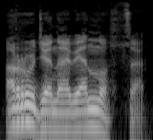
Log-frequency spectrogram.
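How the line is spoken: Mocking snort. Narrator (Russian): насмешливо фыркнул Кроу

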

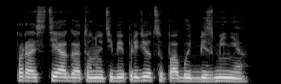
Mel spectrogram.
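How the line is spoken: Shouted while moving. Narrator (Russian): на ходу крикнул он

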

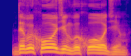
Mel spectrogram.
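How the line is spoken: Snorting through laughter. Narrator (Russian): Сквозь смех прохрюкал Камбулат

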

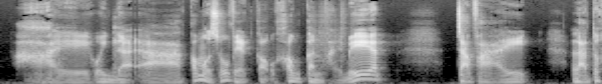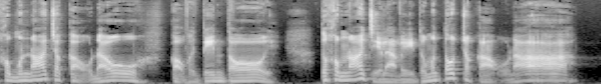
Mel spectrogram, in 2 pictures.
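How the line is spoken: Tipsy mumbling. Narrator (Vietnamese): đã chuẩn bị say, miệng anh ta lẩm bẩm

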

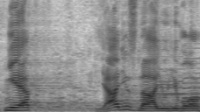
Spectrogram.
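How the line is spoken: Loud. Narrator (Russian): громко говорил Петр

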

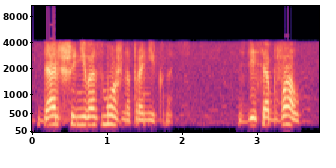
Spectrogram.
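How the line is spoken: Hollow, sepulchral voice. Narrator (Russian): ответил Антонио глухим, гробовым голосом

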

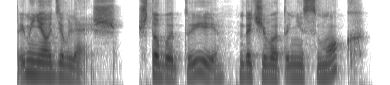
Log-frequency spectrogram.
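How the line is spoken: Incredulous snort. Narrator (Russian): недоверчиво хмыкнула хозяйка

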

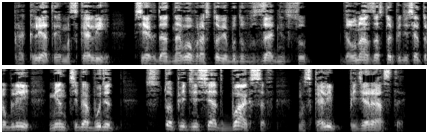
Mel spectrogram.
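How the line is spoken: Timid repetition. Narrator (Russian): повторял, робко

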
